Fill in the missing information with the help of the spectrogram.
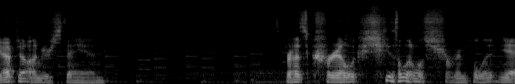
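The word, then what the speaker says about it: Krile: Cryle is the pronunciation.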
